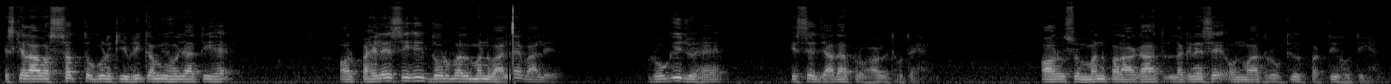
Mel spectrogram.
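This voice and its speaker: A man delivers a formal Ayurveda lecture at a mid pitch. His delivery is measured and teacherly. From time to time he recites Sanskrit verses in a chanted cadence.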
